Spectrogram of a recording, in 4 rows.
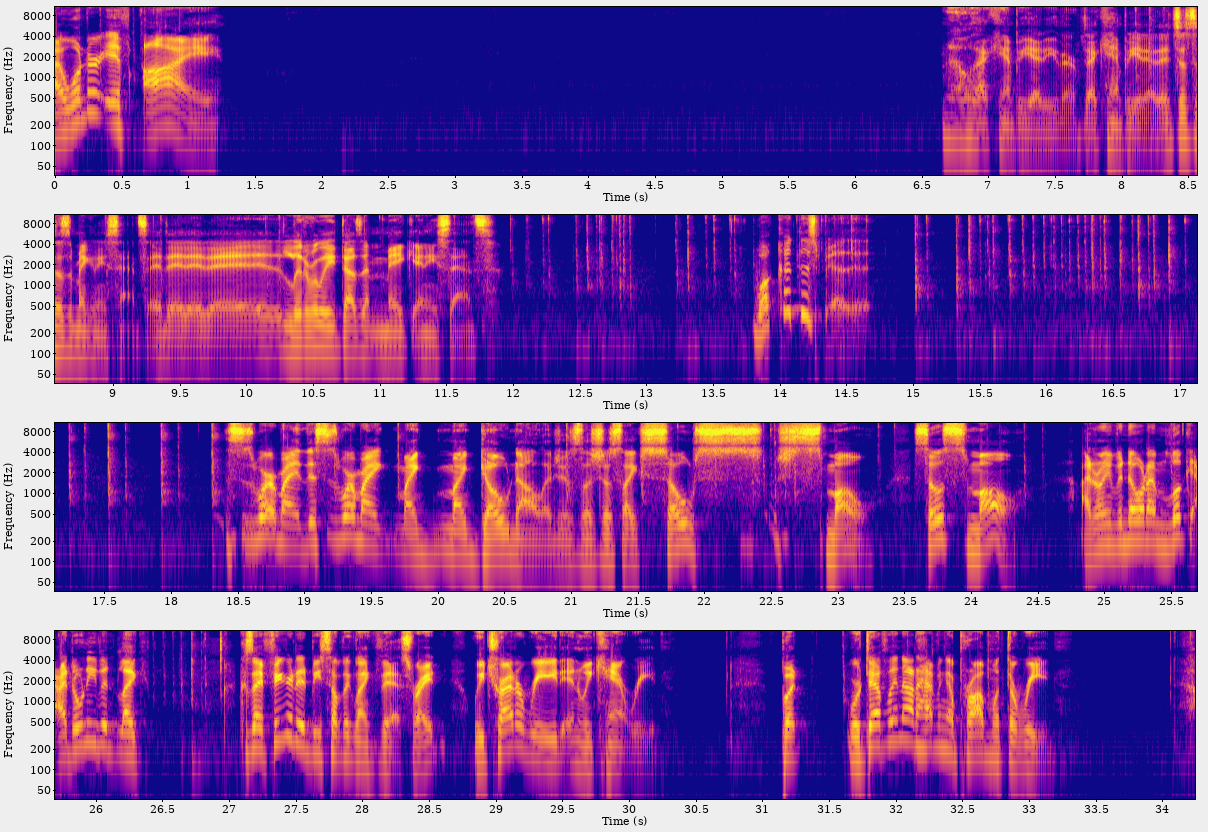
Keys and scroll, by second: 0.2 ctrl+c, 0.3-1.1 typing, 9.0 ctrl+t, 9.0 ctrl+n, 10.1 ctrl+t, 10.7 ctrl+h, 11.4 ctrl+t, 11.9 ctrl+e, 12.2-16.9 typing, 13.2 ctrl+c, 13.4 ctrl+p, 17.1 ctrl+d, 17.3 ctrl+d, 18.0 ctrl+d, 18.2 ctrl+d, 21.9 ctrl+d, 21.9 ctrl+c, 22.0-22.8 typing, 23.1 ctrl+u, 26.0-27.0 typing, 32.3-33.0 typing, 34.2 ctrl+c.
